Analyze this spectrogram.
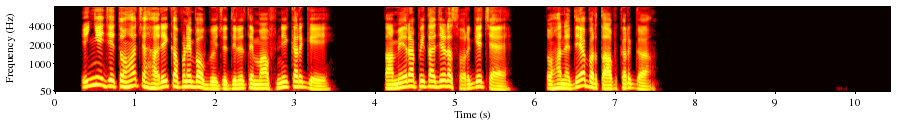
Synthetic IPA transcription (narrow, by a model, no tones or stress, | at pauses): ɪ̃jãid͡ʒeːt̪ʊɦãt͡ʃəɦɐɾɪkɐp̬ɽ̃ebʱaːbjed͡ʒod̪ɪlt̪emaːpʰnĩkɐɾɡe | t̪ãmeːɾapɪt̪̬ad͡ʒeːɽaswɐɾɡet͡ʃɛ | t̪ʊɦãnɛd̪eːabɐɾt̪aːpkɐɾɡa̰ː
